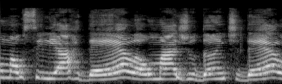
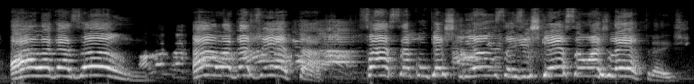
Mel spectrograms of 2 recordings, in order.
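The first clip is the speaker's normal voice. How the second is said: witch spell shout; 5 semitones higher than usual. Acted. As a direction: call out the spell with the class. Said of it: "Todo mundo comigo".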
